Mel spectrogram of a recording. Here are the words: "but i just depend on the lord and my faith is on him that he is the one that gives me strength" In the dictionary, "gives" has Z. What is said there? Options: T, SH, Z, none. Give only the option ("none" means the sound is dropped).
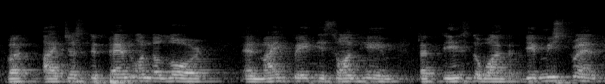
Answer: none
